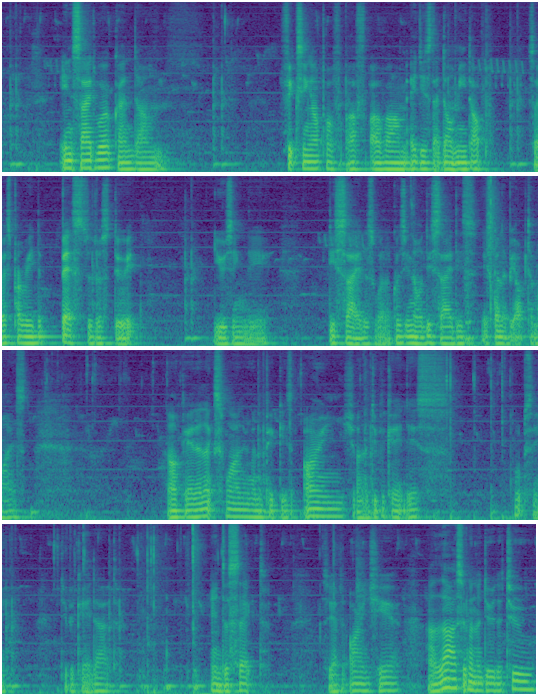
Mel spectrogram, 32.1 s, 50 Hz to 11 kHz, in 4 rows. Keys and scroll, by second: 0.3 s, 11.3 s, 17.2 d, 20.3 s, 22.4 d, 24.9 d, 26.9-29.5 typing.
